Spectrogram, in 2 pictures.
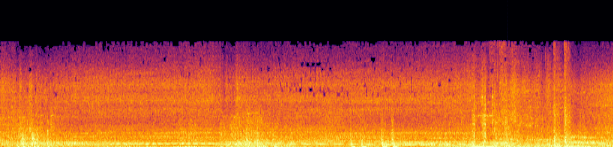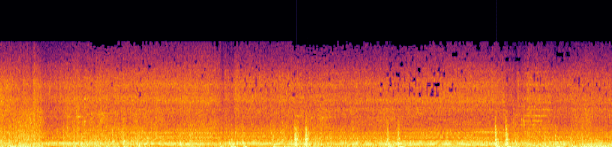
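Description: A car engine whines, its pitch climbing again and again as it speeds up.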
